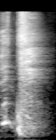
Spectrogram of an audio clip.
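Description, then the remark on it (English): A single sharp sneeze, fairly loud, with a short intake followed by a bright, breathy burst that fades quickly. No talking is heard. “bless you.”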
